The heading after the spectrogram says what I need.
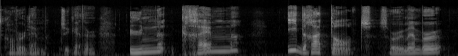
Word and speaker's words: hydratante: Une crème hydratante. So remember, H is not existing, and then this Y is pronounced like E.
